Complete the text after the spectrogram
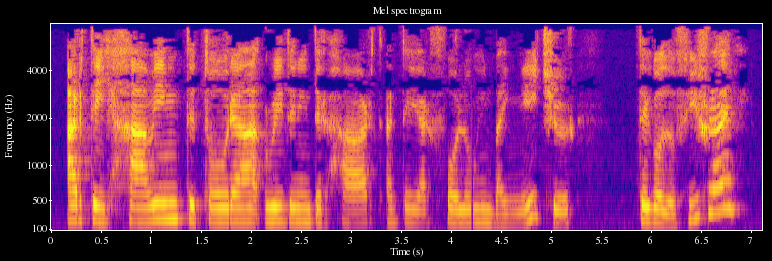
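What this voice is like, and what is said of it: Strong accent, hard to understand. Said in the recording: “I have a hard time with your accent”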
